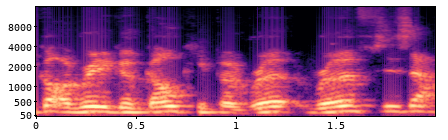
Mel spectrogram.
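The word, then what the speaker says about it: Roefs: Roofs, is that how you say his name? Future star. Yeah, Roofs.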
